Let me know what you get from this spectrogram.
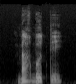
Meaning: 1. to splash 2. to nick, to pinch (to steal)
- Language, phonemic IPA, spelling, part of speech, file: French, /baʁ.bɔ.te/, barboter, verb, Fr-barboter.ogg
